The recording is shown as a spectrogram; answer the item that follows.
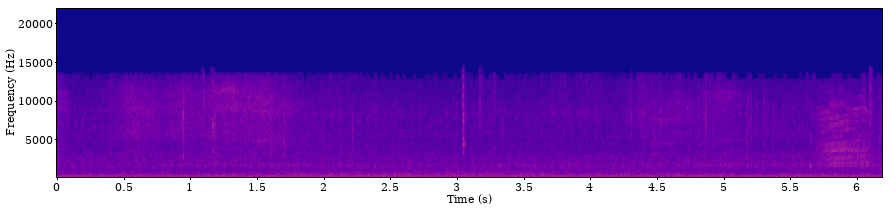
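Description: Supercharged 6.2-litre LT4 V8 of a 2015 Corvette Z06 idling steadily, heard from inside the cabin as a low, even hum.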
